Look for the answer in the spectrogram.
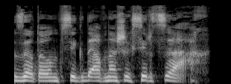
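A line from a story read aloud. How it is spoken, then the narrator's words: Shouted out. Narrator (Russian): выкрикнул его второй дружок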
